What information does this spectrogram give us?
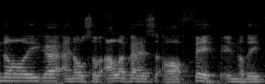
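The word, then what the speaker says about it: Alavés: we're playing the game against alavez or alves i'm pretty sure it's alavez and that's how it looks like it's pronounced anyway away from home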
